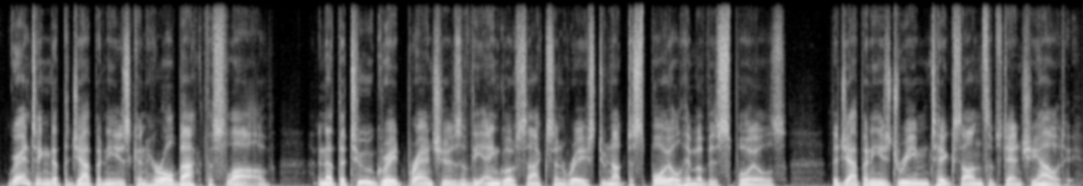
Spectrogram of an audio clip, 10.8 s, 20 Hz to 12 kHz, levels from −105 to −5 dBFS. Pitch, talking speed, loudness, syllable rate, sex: 115 Hz, 185 wpm, -18 LUFS, 5.1 syllables/s, male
